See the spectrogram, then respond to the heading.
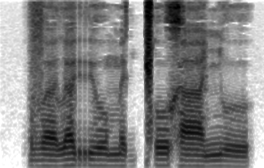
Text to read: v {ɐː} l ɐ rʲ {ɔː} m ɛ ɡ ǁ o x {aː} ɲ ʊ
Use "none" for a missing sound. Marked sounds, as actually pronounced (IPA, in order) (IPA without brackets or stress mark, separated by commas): ɐː, oː, aː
